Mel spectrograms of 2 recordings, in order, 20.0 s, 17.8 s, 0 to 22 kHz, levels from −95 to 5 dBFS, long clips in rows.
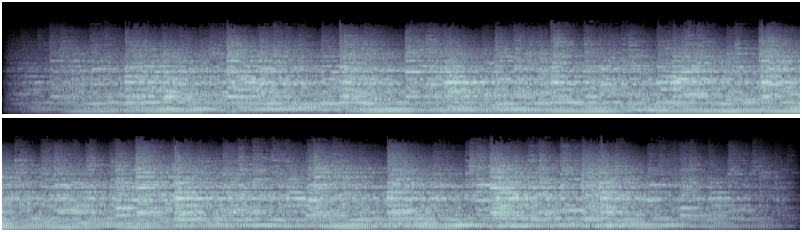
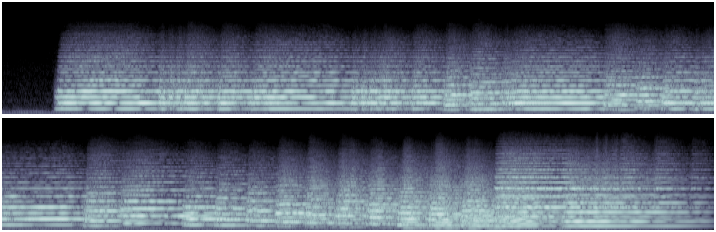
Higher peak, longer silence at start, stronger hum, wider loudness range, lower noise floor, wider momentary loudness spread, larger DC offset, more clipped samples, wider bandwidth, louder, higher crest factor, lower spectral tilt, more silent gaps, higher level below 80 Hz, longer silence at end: about the same, -2 dBFS vs -2 dBFS; second, 0.2 s vs 0.65 s; neither; about the same, 2 LU vs 3 LU; second, -39 dBFS vs -56 dBFS; first, 9 LU vs 6 LU; neither; neither; first, 9.8 kHz vs 7.2 kHz; about the same, -17 LUFS vs -16 LUFS; about the same, 16 dB vs 14 dB; second, -5.5 dB/octave vs -7 dB/octave; neither; about the same, -52 dBFS vs -54 dBFS; first, 0.2 s vs 0 s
